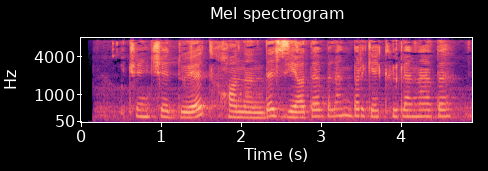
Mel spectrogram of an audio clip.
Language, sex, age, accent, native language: Uzbek, female, under 19, Toshkent shahri, Uzbek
